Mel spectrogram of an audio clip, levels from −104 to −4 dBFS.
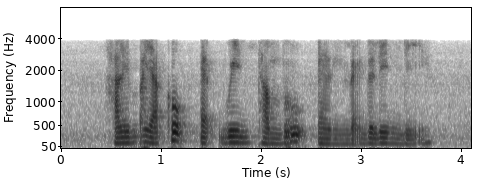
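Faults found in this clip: GSM full-rate codec, whole clip: buzzy, gravelly roughness on speech, plainly audible, with nothing above 4 kHz. Coarse vocal-tract model driven by sparse regular pulses, excitation kept only every third sample, consistent with 13 kbps GSM full rate. Spectrogram: hard ceiling at 4 kHz, smeared pulse-train harmonics below. Waveform: grainy, less defined periodicity.

Lost GSM frames, 0.74–0.85 s: rough metallic ring holding the preceding sound. Decoder reusing last good frame parameters, a gap that fits about three lost 20 ms frames. Spectrogram: frozen horizontal band pattern. Waveform: repeated cycles.

Lost GSM frames, 2.26–2.32 s: shorter metallic hold, same concealment, fits about two lost frames. Spectrogram: brief static bands. Waveform: short repeated cycles.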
